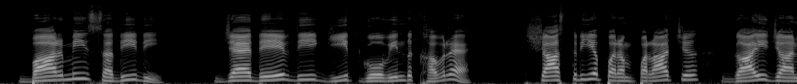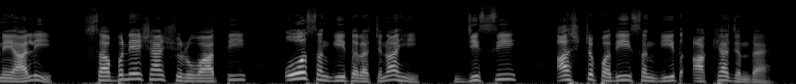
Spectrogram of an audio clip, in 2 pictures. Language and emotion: Dogri, neutral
